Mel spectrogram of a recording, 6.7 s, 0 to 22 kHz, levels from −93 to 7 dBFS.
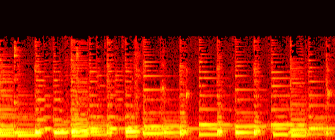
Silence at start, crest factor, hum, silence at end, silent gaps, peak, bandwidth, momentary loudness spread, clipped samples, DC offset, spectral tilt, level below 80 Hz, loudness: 0 s; 14 dB; none; 0 s; none; -2 dBFS; 7.8 kHz; 7 LU; under 0.1%; under 0.1%; -6.5 dB/octave; -54 dBFS; -17 LUFS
